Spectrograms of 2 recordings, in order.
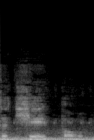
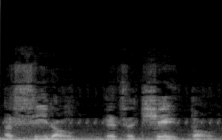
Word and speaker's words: Aceto: was Ace Aceto, but if you're Italian, you know how to say his name right. It's a cheetto. It's not a cho.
